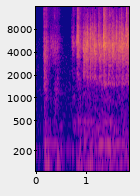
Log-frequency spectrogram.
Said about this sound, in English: Oh, so satisfying, that handful of dice. Ugh. 8, rogue field 11... Again. Yeah, except they're D8, so even better.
